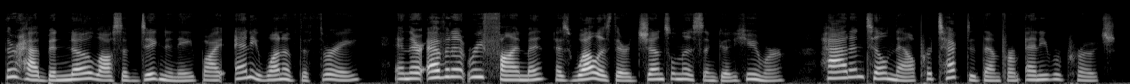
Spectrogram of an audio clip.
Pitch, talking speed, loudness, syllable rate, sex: 225 Hz, 175 wpm, -20 LUFS, 5.0 syllables/s, female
